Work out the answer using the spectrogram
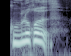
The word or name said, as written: gulrød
